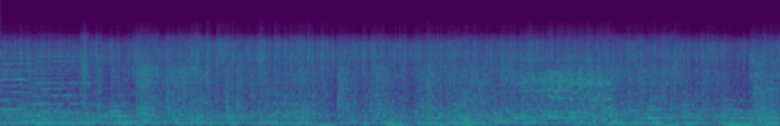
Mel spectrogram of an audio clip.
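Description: Film score music over the crackle and low rumble of a large fire.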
